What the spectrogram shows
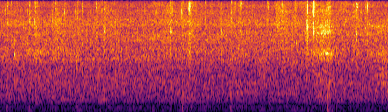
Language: English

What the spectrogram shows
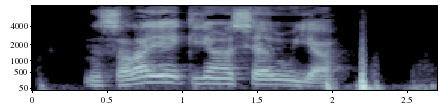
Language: Kabyle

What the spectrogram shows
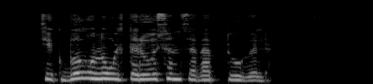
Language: Bashkir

